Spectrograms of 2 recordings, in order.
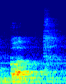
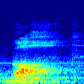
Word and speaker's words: gott: Esto no se pronuncia got, se pronuncia goht, goht, goht. Fíjense que la G arranca dura, fuerte. La O no es O, sino es O, O. Y la doble T es HT, goht, goht.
